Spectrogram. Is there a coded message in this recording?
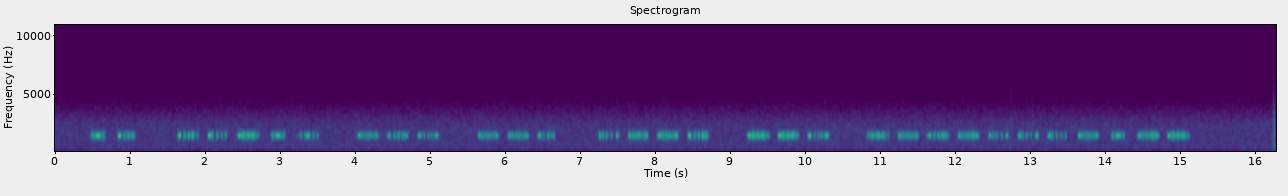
Yes: Hellschreiber (Feld-Hell, 122.5 baud) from 0.4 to 15.1 s, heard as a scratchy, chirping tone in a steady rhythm, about 1440 Hz, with static crashes. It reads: IK PLEIT DAN OOK VOOR EEN ZORGVULDIGE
